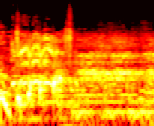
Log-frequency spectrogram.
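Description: A brief voice-like sound, then a choir starts singing held, opera-like notes about a second in.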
